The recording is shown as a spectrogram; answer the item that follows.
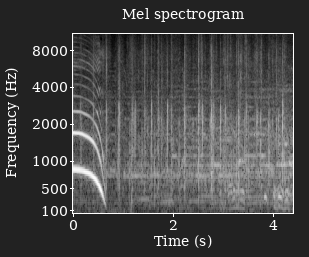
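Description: A single loud drawn-out call with overtones, rising, holding and falling in pitch over about half a second at the very start. After it, quieter background music with scattered light clicks.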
